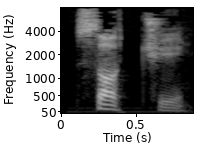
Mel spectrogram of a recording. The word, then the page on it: Socci: lingua italiana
